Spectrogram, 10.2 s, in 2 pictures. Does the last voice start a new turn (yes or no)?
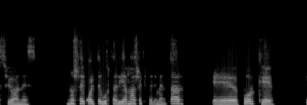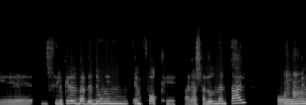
no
